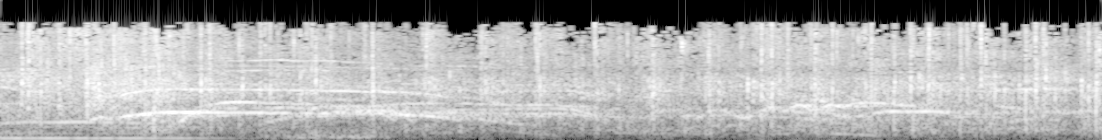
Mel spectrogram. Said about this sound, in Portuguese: Esta salva de palmas é para as irmãzinhas de Jesus que com tanto carinho fizeram à mão cada um destes meninos Jesus, cada uma destas imagens.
